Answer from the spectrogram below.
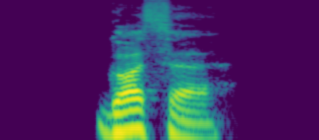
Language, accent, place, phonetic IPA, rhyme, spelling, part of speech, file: German, Germany, Berlin, [ˈɡɔsə], -ɔsə, Gosse, noun, De-Gosse.ogg
- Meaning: gutter (most often as a symbol for alcoholism, homelessness, and/or other social hardships)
